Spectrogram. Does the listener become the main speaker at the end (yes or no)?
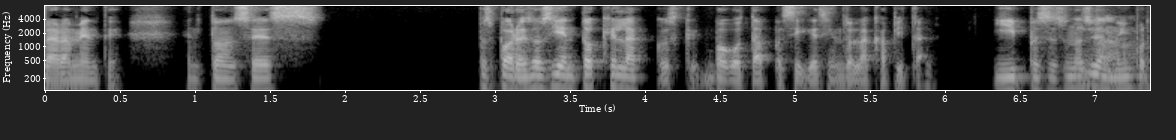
no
